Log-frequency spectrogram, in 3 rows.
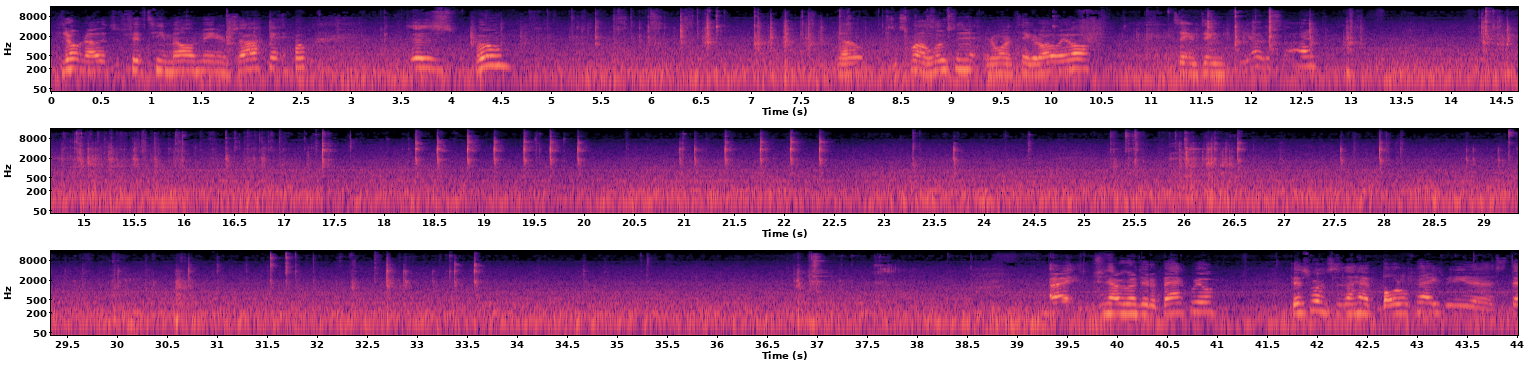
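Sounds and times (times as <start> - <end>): metal tools clinking: 3.3 - 13.4, 25.3 - 26.7, 36.7 - 37.8.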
